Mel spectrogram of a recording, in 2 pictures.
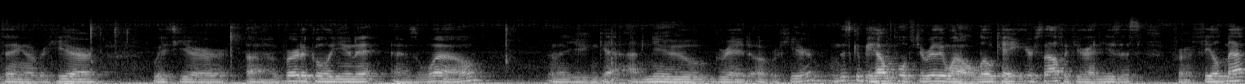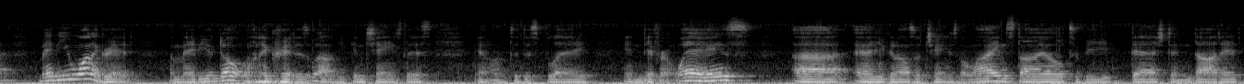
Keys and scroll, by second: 1.6-3.7 typing, 5.4 Return.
